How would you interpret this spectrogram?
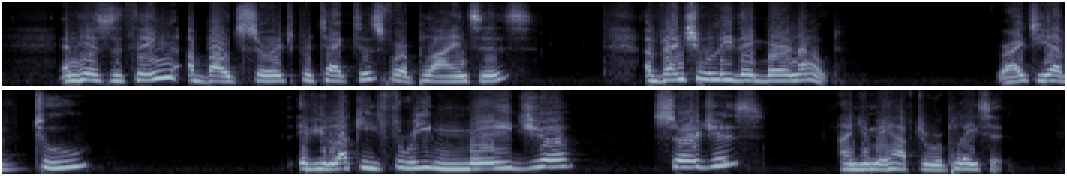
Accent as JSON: {"language": "English", "country": "Bahamas", "tie": "born or raised there", "said": "I remember growing up in the Bahamas where you just didn't know if the power was going to be off"}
